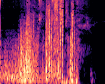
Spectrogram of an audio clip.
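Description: Loud wind gusts buffet the microphone outdoors on a road, with a heavy, low rumbling roar for over a second, then cut off abruptly, leaving a brief faint thump and near quiet.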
